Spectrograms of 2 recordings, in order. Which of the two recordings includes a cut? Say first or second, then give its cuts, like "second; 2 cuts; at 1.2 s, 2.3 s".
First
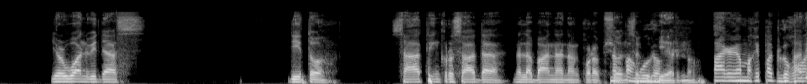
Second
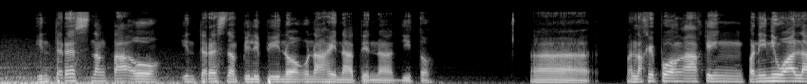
first; 1 cut; at 7.0 s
